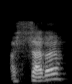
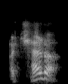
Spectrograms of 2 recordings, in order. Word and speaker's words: Accetta: And, it could be pronounced Accetta or Accetta. Just remember that, boys and girls. But that's the old Italian, if you will. Accetta.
